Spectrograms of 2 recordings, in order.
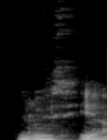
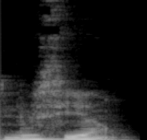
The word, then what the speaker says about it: Lucia: c'è Poi vedremo Lucia Lucia che in realtà sarà un nome italiano sicuramente perché solo che gli americani lo pronunciano Lucia il traffico diciamo Allora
